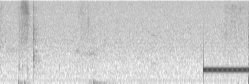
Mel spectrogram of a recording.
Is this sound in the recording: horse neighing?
no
